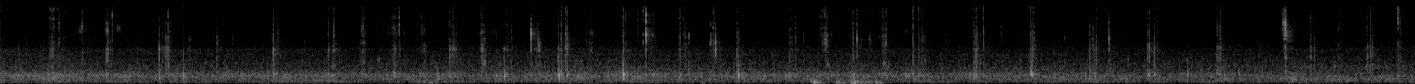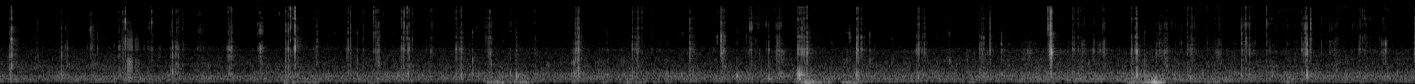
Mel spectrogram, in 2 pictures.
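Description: Uncooked basmati rice grains being bitten and chewed close to the microphone: a steady run of sharp, irregular crunches over a faint steady hum.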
